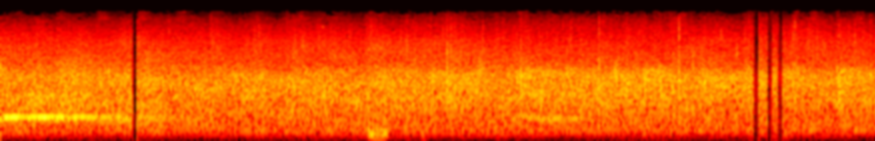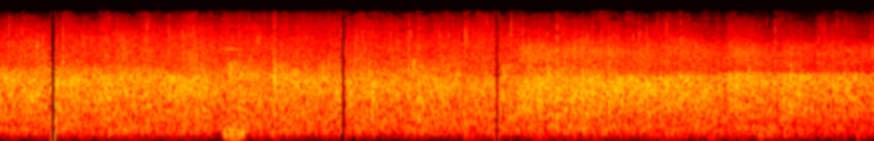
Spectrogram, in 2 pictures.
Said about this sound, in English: Would you give them a round of applause as they come?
